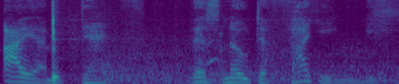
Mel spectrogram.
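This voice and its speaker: Using a growling, put-on character voice, a man speaks at a moderate pace with a fairly high pitch. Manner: snarling, menacing.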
